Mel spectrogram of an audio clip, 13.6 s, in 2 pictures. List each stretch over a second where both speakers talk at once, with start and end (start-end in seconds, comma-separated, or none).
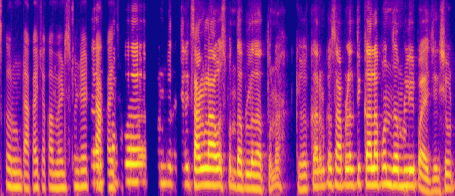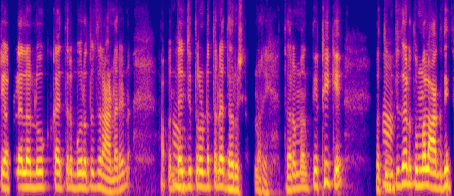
none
